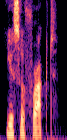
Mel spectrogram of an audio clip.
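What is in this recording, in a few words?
"usufruct", American English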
